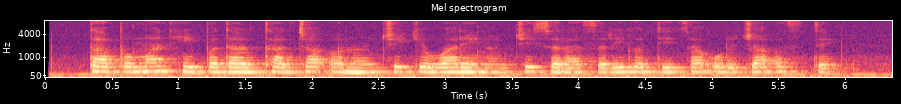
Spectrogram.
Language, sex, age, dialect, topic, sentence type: Marathi, male, 31-35, Northern Konkan, agriculture, statement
